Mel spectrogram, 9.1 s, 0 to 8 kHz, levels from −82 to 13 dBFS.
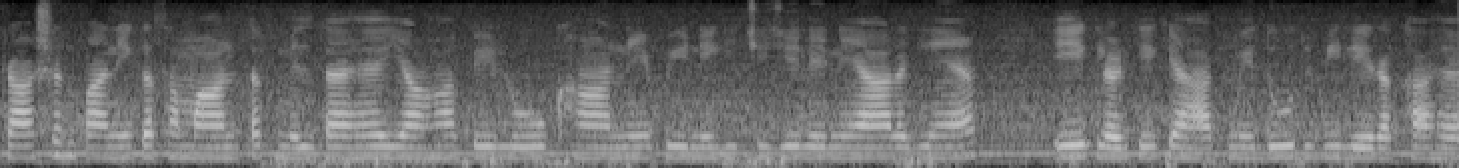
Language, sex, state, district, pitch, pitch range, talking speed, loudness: Hindi, female, Rajasthan, Bikaner, 195 Hz, 195-200 Hz, 185 wpm, -17 LUFS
